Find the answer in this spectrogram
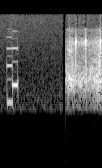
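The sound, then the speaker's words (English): A cell phone rings once in the background of a transmission, a brief chirp through a thin, band-limited channel, then quiet line hiss gives way to a louder burst of static-like noise with faint repeating tones. “Well, it's so clear now that I can hear the cell phone ringing in the background.”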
